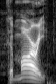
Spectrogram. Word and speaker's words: Kamari: Get a to baby Kamari. She'd said it rhymes with Ferrari.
